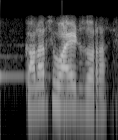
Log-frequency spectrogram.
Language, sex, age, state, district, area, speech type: Kashmiri, male, 45-60, Jammu and Kashmir, Kulgam, rural, conversation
